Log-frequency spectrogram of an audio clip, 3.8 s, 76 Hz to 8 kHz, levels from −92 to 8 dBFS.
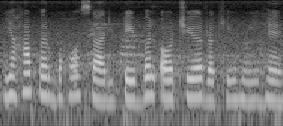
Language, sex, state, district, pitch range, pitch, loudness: Hindi, female, Madhya Pradesh, Katni, 200-230 Hz, 210 Hz, -18 LUFS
